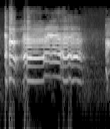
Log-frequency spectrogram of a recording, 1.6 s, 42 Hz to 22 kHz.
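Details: Infant aged 5 months 21 days, startled by father's cough: short, high-pitched wailing cry with a clear tone bending up and down; brief ordinary infant cry.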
